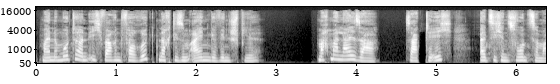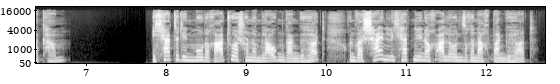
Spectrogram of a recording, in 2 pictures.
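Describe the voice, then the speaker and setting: Woman, audiobook narration, calm even storytelling, dry studio booth. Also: medium pitch, fairly quick, dry recording. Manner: calm, even storytelling with quiet dialogue voices. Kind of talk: first-person audiobook reading. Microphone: close studio mic.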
